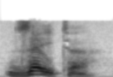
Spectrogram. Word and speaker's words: Zeta: And the letter name, Zeta. It is the DZ sound, Z, as in the word ads. By the way, an ads is a tool, an axe-like tool for shaping wood. It's pronounced ads. The letter Zeta is pronounced like a Z with a soft D in front of it.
